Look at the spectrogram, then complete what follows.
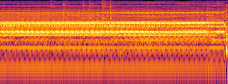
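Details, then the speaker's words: Vintage Sankyo Seiki mechanical digital clock, after its motor was oiled and its holes sealed: a steady, harsh, high-pitched electric alarm buzz holds evenly for about two seconds, then cuts off cleanly. The alarm buzzer works properly. "The alarm works pretty well."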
